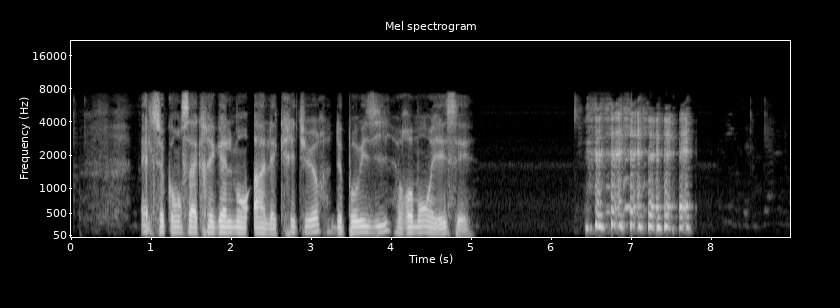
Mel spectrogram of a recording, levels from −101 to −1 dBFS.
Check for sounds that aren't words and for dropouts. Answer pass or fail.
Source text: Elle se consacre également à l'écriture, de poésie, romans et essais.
fail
